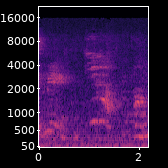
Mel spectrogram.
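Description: Indistinct background voices, a child's among them, in short bursts, over a low steady hum.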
